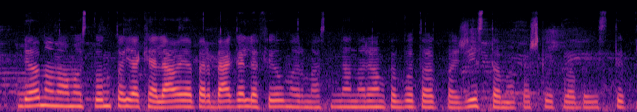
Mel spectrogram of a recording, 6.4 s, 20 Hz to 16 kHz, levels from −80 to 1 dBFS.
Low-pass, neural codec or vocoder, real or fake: 10.8 kHz; none; real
